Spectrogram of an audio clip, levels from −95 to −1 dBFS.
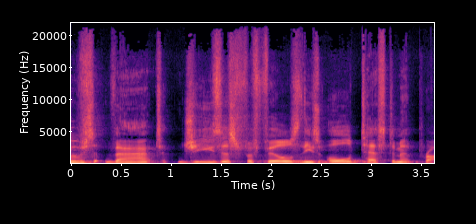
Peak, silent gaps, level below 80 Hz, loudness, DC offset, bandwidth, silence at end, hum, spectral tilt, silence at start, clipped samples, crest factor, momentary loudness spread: -12 dBFS; none; -80 dBFS; -26 LUFS; under 0.1%; over 20 kHz; 0 s; none; -3.5 dB/octave; 0 s; under 0.1%; 16 dB; 6 LU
